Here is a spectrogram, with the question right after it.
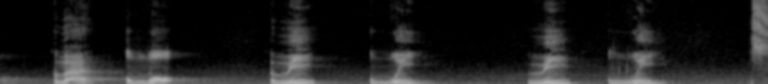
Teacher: pengucapan huruf dha diucapkan dengan menyentuhkan ujung lidah dengan dua gigi seri bagian atas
